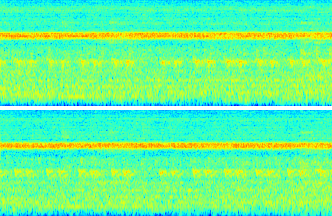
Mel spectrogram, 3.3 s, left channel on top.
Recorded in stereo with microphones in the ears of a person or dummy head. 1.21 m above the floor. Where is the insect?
35° right (ahead or behind), 1.3 m.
